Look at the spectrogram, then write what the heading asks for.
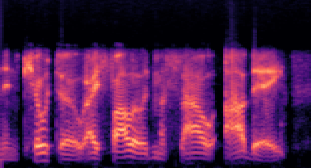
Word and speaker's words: Abe: Kyoto I followed misil obey spelled like aid like Abe Lincoln a Zen philosopher to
